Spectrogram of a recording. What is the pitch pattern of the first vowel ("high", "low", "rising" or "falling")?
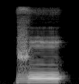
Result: low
